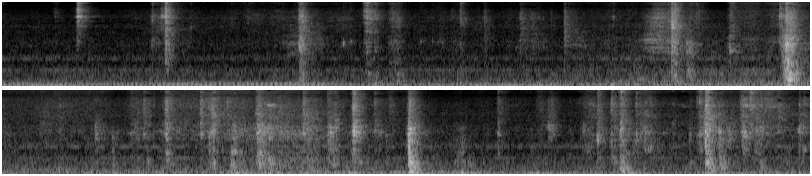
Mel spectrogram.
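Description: Plastic drug boxes and their latches being handled inside an ambulance cabinet: a string of sharp clicks and knocks with rustling in between, over a low hum that stops about three seconds in.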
